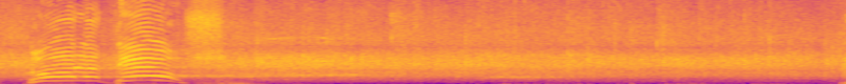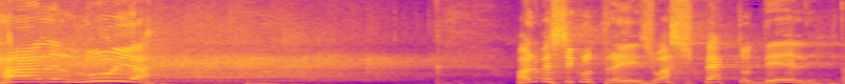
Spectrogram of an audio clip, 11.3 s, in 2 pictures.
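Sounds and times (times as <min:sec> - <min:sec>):
crowd applauding: 0:00.0 - 0:08.8
speech: 0:00.2 - 0:01.8, 0:05.6 - 0:06.8, 0:09.1 - 0:11.2.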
